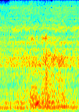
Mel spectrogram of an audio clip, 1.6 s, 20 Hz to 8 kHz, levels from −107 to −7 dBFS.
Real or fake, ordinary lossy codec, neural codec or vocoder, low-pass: fake; Opus, 16 kbps; vocoder, 22.05 kHz, 80 mel bands, HiFi-GAN; 7.2 kHz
